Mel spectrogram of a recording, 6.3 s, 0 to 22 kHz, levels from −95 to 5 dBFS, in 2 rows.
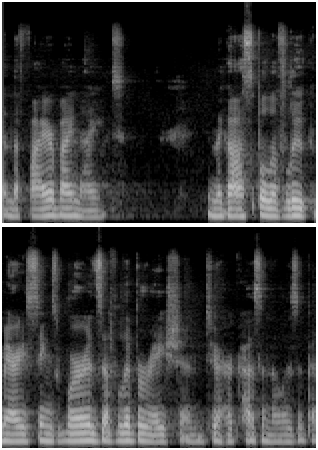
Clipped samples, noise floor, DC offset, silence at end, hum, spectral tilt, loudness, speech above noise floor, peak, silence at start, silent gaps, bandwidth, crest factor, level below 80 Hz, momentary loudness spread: under 0.1%; -60 dBFS; under 0.1%; 0 s; none; -5 dB/octave; -26 LUFS; 35 dB; -8 dBFS; 0 s; none; 15 kHz; 18 dB; -84 dBFS; 13 LU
